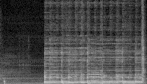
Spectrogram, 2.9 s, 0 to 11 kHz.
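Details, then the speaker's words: 1985 National RX-CW50 boombox cassette deck during service, heads dirty, one channel seemingly down: muffled, flat music playback with almost no treble; head azimuth misalignment suspected, and an azimuth adjustment hole is found. "think that channel's down as well, so it's rather flat. Hopefully it's not damaging the tape. Rather flat sounding."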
